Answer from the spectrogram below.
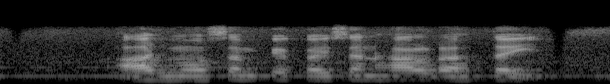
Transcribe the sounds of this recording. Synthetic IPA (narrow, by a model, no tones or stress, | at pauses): aːd͡ʒmɔːsəmkekəɪsənɦaːlɾəɦt̪əi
